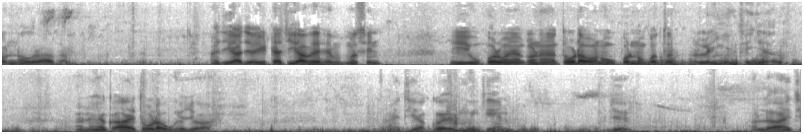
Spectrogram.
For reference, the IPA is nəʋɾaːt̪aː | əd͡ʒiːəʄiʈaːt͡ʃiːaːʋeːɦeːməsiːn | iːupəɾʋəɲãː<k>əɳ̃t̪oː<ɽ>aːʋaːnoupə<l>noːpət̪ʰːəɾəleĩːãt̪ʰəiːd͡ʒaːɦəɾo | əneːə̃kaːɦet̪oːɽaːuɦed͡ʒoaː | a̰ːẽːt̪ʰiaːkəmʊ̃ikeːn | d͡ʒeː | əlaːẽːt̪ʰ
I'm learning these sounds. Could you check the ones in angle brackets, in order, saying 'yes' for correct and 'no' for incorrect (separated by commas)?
yes, yes, no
